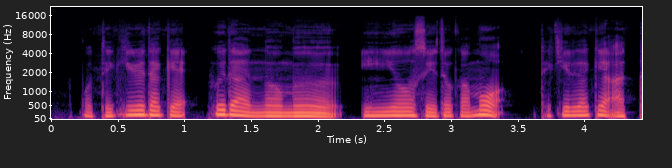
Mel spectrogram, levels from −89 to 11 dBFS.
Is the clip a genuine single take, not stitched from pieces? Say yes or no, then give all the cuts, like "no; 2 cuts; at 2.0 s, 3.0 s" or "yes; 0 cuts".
no; 1 cut; at 1.1 s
